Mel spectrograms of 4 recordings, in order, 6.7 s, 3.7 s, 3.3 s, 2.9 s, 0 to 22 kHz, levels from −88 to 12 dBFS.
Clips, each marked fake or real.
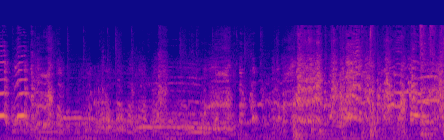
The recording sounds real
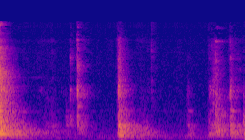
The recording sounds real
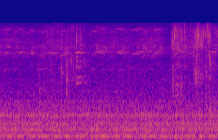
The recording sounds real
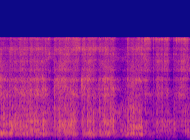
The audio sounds fake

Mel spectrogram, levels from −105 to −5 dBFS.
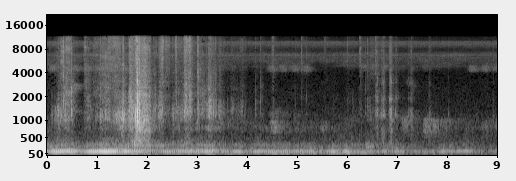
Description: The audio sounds real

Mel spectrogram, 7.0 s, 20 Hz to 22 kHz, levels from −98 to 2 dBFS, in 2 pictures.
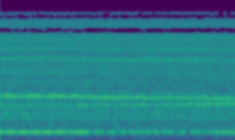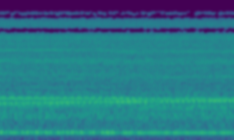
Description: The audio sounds real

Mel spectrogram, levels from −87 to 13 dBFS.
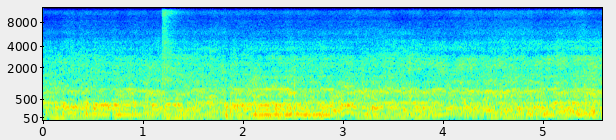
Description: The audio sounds fake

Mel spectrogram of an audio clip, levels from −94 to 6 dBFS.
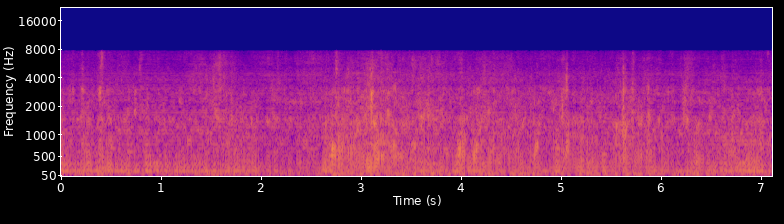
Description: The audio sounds fake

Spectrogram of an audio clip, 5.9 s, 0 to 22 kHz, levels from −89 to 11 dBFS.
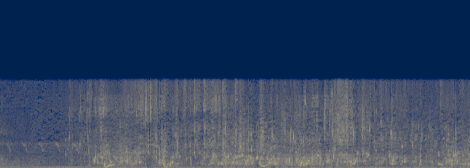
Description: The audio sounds real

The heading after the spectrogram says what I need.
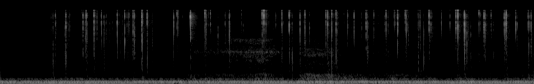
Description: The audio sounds real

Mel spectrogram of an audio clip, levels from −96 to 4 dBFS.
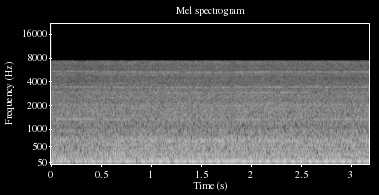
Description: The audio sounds real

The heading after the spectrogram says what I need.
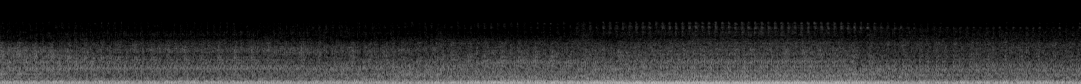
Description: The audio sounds real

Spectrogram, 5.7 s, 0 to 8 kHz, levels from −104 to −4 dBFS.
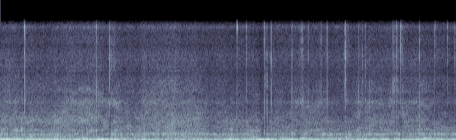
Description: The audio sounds fake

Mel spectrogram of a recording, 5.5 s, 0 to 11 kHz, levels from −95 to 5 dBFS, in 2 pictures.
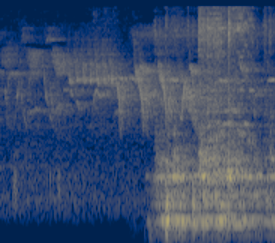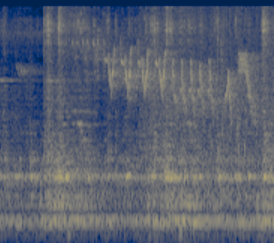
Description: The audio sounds fake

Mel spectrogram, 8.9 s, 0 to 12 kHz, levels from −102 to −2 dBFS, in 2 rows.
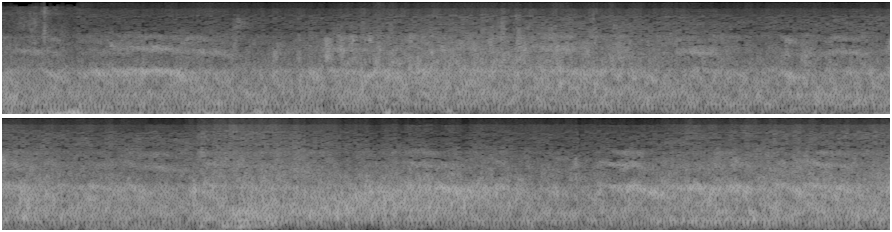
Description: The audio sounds fake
